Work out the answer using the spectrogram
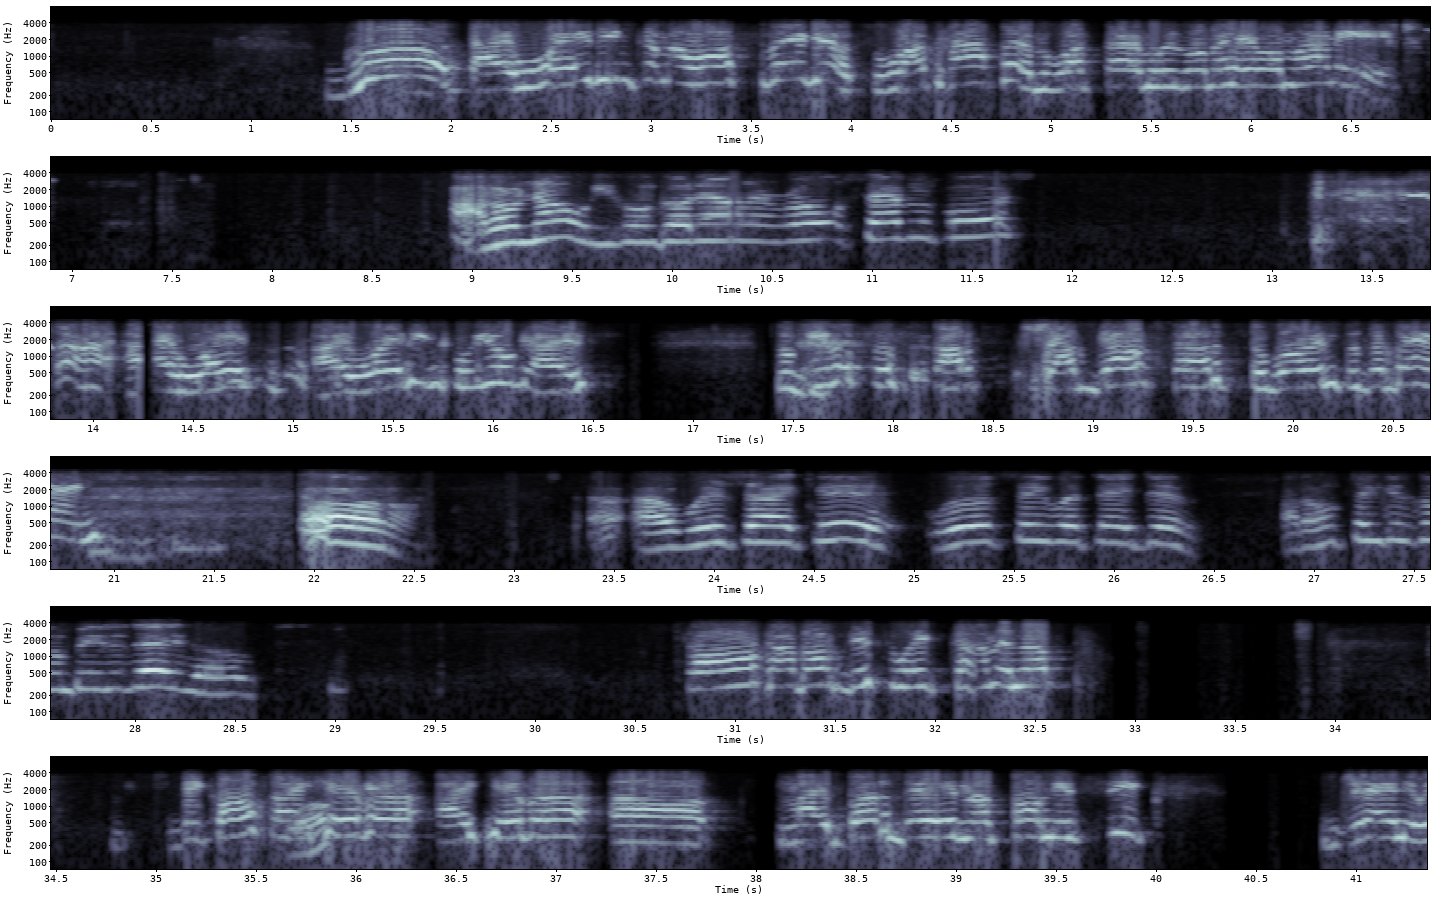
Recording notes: TNTSuperfantastic Conference Call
